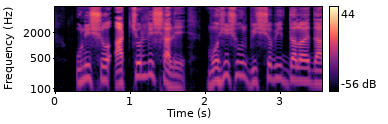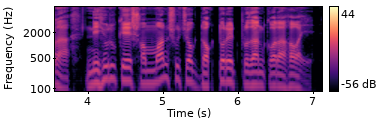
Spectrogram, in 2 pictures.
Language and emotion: Bengali, neutral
